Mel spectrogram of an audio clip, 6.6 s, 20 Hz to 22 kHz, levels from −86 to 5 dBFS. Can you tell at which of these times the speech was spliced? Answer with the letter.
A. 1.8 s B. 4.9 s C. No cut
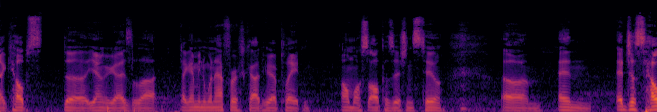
A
